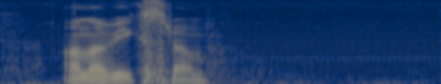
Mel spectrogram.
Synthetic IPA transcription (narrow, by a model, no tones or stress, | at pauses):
ʔa̰nːavɪkst̪ɾœ̰m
